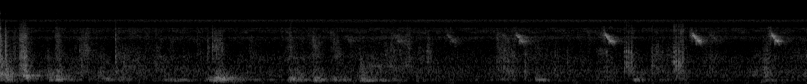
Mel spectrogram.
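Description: A bird calling: short, high, falling chirps repeated about once a second through the second half. In the first second or so there are faint knocks and rubbing from hand work on the sawmill's blade housing.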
